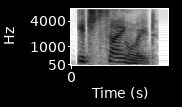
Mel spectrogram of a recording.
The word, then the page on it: ichthyoid: Indian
